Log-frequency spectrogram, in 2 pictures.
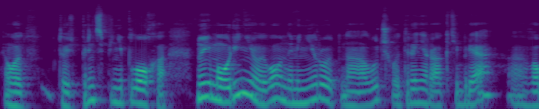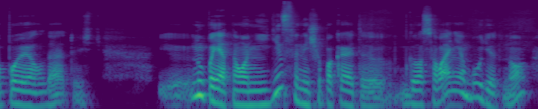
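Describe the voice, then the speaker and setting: A man's voice: mid-range voice, expressive, quick pace, gravelly, darkish tone. A man co-hosting a casual football podcast, talking with many fillers and restarts. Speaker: podcast co-host.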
